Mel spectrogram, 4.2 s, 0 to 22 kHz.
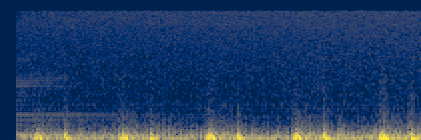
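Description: Heartbeat sound: slow, steady lub-dub double thumps at about 70 beats a minute, with a faint held tone that fades away in the first second.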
